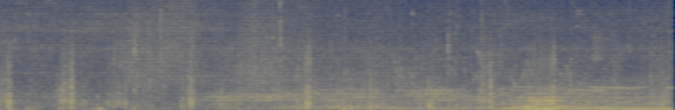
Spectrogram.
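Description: Footsteps rustle through leafy plants.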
